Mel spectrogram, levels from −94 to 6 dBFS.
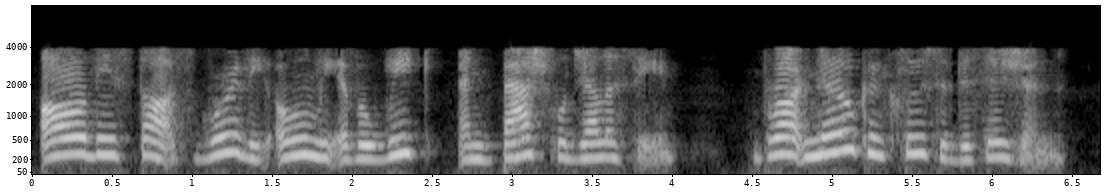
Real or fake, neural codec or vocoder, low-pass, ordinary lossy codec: real; none; 7.2 kHz; AAC, 16 kbps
